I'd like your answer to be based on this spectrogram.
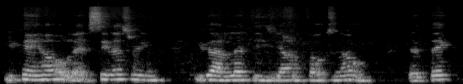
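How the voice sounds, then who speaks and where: A woman's voice: mid-range voice, flat delivery, moderate pace, vocal fry, warm tone. Older woman, far off in a roomy hall. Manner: rambling, with frequent restarts and chuckles. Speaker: elder at a community heritage meeting. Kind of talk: casual reminiscing in a group. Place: indoor meeting room. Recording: roomy, from far off, faint background noise.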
